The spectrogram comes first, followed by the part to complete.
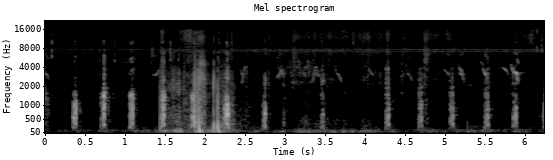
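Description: Mother hen pecking corn off bare dirt in a string of quick sharp taps, with her clucks and the faint high peeping of newly hatched chicks.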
